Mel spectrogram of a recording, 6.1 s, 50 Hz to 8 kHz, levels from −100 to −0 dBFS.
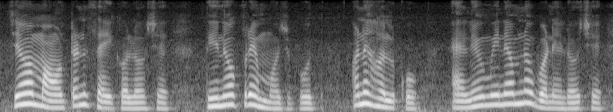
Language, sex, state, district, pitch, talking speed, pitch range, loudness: Gujarati, female, Gujarat, Valsad, 175 Hz, 125 wpm, 155-250 Hz, -17 LUFS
